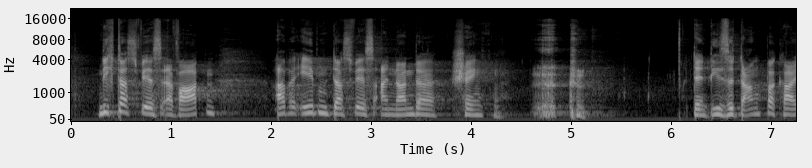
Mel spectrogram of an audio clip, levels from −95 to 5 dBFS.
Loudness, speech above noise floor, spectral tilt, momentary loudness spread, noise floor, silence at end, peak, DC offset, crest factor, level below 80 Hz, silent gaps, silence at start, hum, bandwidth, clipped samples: -34 LUFS; 34 dB; -3.5 dB/octave; 9 LU; -68 dBFS; 0 s; -14 dBFS; under 0.1%; 22 dB; -72 dBFS; none; 0.3 s; none; 16 kHz; under 0.1%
